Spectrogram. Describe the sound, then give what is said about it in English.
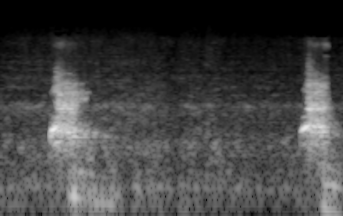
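A dog barks twice, two loud, abrupt woofs a couple of seconds apart, with only a faint low background hum between them and no talking. “Hey, dogs, come here.”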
